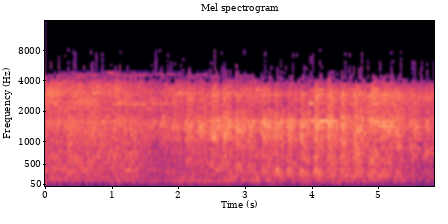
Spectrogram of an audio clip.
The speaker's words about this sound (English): As the Lone Ranger swung down from the engine cab, the passenger train slowly approached and stopped.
